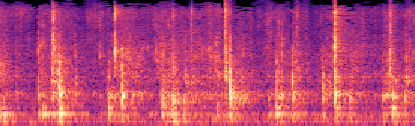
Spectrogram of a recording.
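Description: Thick mayonnaise-and-ketchup sauce being stirred briskly in a plastic container, making a run of irregular wet clicks, about five a second.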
